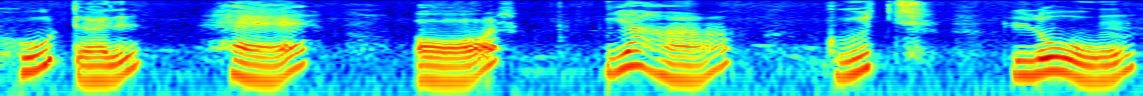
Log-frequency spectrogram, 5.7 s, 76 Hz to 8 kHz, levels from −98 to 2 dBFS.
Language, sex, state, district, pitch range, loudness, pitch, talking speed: Hindi, female, Chhattisgarh, Raipur, 190-275 Hz, -17 LUFS, 235 Hz, 65 wpm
